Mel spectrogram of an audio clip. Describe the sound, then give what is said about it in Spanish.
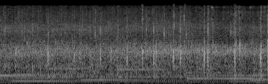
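An audience applauds steadily as a round of applause to the Lord, dense overlapping claps filling the space for a few seconds, with a faint sustained tone humming underneath. “Un aplauso al Señor, amén.”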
